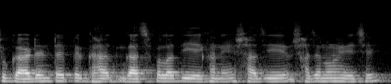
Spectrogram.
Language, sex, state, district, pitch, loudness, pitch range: Bengali, male, Tripura, West Tripura, 140 Hz, -17 LUFS, 135-145 Hz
